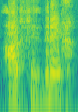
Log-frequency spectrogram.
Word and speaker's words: acedrex: Ash-Shatranj, por lo que con la X final, pronunciada en el castellano antiguo como J, o sea, acedrej, intenta asemejar el sonido árabe.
